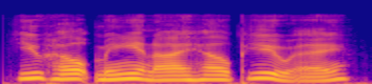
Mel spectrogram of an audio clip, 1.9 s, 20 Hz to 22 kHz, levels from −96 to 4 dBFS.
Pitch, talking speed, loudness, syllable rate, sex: 185 Hz, 260 wpm, -15 LUFS, 4.8 syllables/s, female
